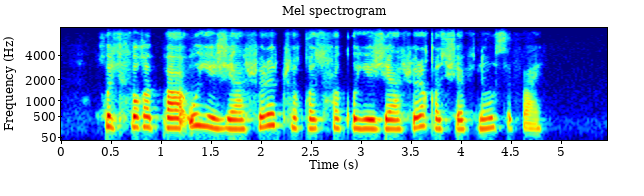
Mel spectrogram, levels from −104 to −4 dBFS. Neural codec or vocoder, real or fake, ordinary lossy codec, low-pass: none; real; Opus, 32 kbps; 7.2 kHz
